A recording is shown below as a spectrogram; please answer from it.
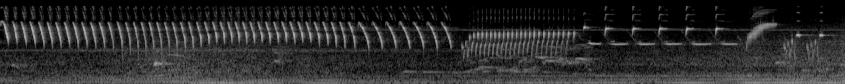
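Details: Canary song opening with a long, fast, regular series of sharp descending notes, then a buzzy churring trill and sparse clipped chips, with faint background hum.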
